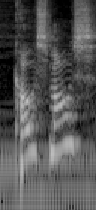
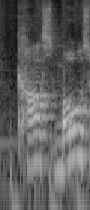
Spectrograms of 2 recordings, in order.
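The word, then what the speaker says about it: KOS-MOS: Cosmos?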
